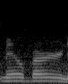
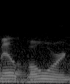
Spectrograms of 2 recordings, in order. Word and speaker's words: Melbourne: It's not Melbourne. It's not Melbourne. It's Melbourne. Melbourne.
